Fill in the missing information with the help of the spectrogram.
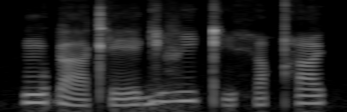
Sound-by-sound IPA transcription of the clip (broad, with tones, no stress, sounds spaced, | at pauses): ŋʷ ə˧˥ ɠ aː˩ kʰ eː˩˧ ɡ i˥ v iː˥ kʰ i˩ h i˧ qʰ ʏ˧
